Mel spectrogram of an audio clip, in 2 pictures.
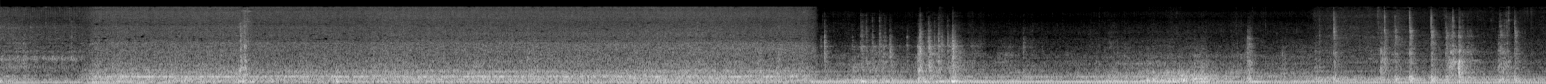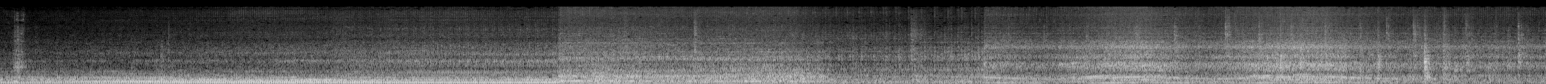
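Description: Diesel engines of a dump truck and a mini excavator running steadily, with knocks and clanks between about 9 and 16 seconds in. Near the end, an engine's pitch rises and falls several times as the dump truck's bed is tipped to unload soil.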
